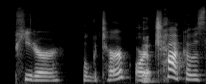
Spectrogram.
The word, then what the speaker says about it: Hogeterp: I always have to ask, so pronounce it for me. Yeah. Hogeterp. It's Hogeterp.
